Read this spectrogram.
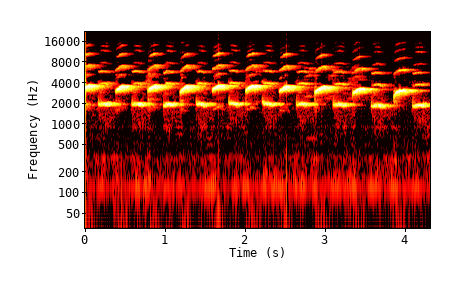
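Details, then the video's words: A cockatiel whistles a quick series of paired notes, a loud upper slur answered by a lower clipped tone, repeated steadily a little over twice per second. "Σφύριγμα κοκκατίλ"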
